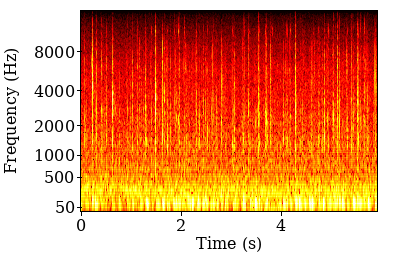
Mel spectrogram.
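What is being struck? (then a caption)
Plastic computer keyboard. Fingertips type steadily on a black plastic low-profile computer keyboard, producing a quick, continuous run of short, bright key taps. A low hum sits under the clicks throughout.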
